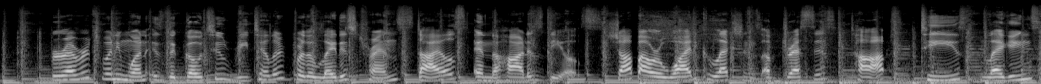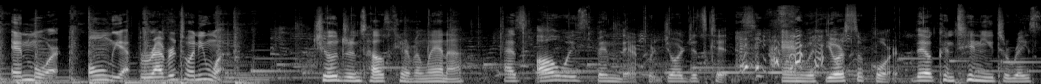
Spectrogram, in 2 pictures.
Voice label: commercial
